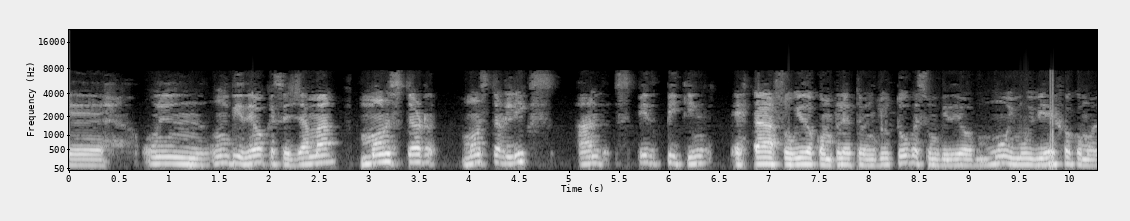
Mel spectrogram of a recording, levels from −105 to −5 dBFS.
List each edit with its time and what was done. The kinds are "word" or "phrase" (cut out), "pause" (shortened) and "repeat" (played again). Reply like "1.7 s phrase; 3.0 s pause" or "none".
2.8 s pause; 6.5 s pause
